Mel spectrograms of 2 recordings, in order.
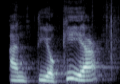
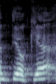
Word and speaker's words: Antioquia: Milena Zapata desde Medellín antioquía o Antioquia antioquía antioquía se pronuncia Antioquia el día de hoy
